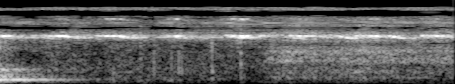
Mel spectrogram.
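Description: Faint, steady high-pitched chirring of insects in the background during a pause in speech, as a man's voice trails off at the start.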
